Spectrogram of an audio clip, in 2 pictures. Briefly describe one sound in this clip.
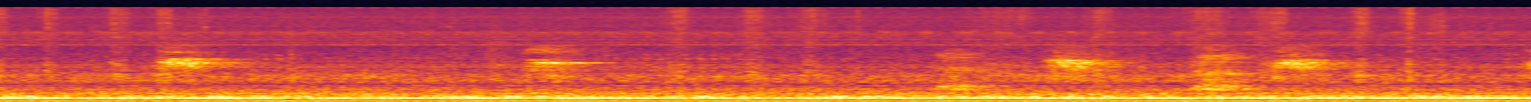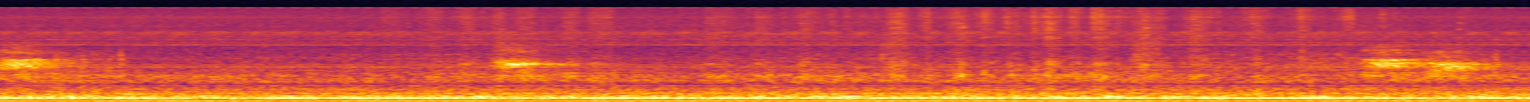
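A paintbrush softly brushes across fabric.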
